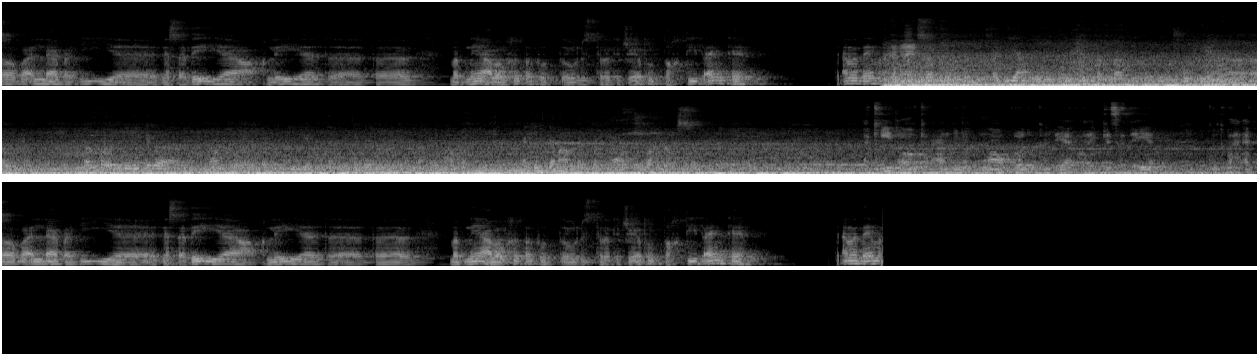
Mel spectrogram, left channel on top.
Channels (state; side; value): drops out; right; at 8.8 s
